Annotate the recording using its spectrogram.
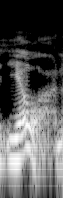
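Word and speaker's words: Ioan: Four and 2005 with yoan Griffin uh Jessica Alba and Michael chicklas hey I remembered some names and I said yoan I pronounced it correct but fantastic for the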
